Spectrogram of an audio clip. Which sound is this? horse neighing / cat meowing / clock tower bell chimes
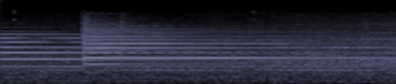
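clock tower bell chimes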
